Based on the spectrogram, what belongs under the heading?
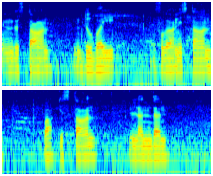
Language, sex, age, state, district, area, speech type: Urdu, male, 30-45, Uttar Pradesh, Gautam Buddha Nagar, urban, spontaneous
